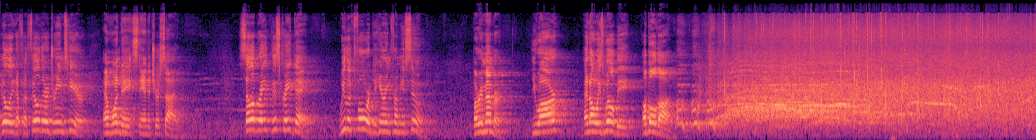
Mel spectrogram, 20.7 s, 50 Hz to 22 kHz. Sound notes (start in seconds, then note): 14.2 applause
